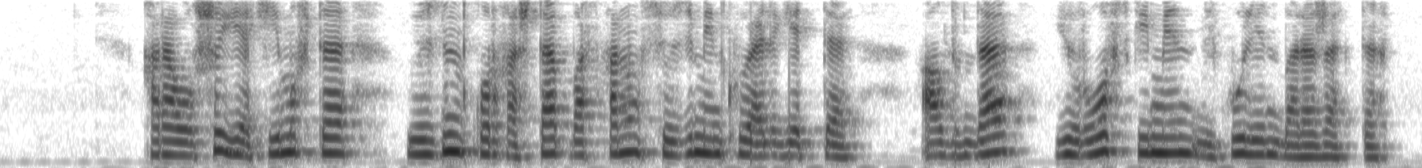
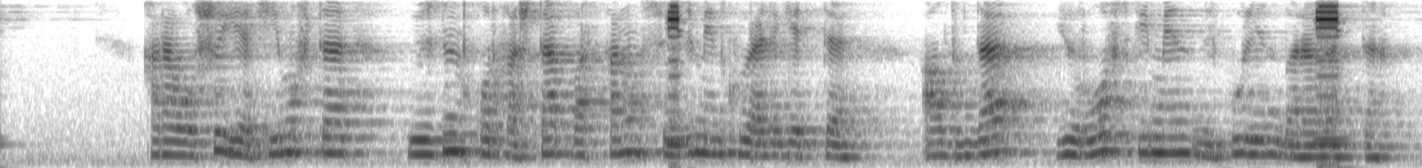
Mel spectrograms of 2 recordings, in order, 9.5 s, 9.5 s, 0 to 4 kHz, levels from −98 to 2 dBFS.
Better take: first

